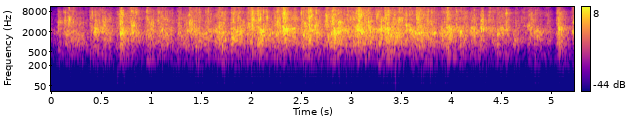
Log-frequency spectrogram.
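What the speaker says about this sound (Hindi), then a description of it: "जोर से ताली बजाएं।" Audience at a meditation talk clapping hard together on request, a dense, even wash of applause lasting about five seconds with no talk over it.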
